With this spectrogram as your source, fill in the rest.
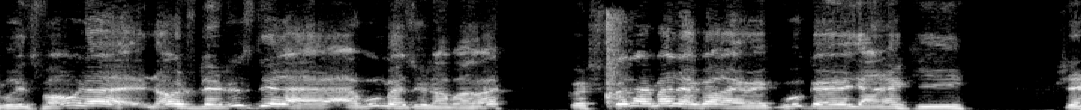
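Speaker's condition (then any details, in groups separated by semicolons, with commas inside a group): Neonatal cerebral palsy; neonatal onset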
